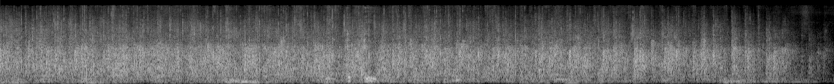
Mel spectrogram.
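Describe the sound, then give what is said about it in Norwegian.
Applause at a conference in northern Norway welcomes a panel onto the stage, among them Prime Minister Erna Solberg. Full, sustained clapping from many hands holds steady for several seconds, then fades away at the close. “Så jeg syns dere skal ta vel imot statsminister Erna Solberg, NHO-sjef Ole Erik Almli, rektor ved UiT Norges arktiske universitet, Anne Husebekk, og konsernsjef Liv Ulriksen fra sparebank Nord-Norge.”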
